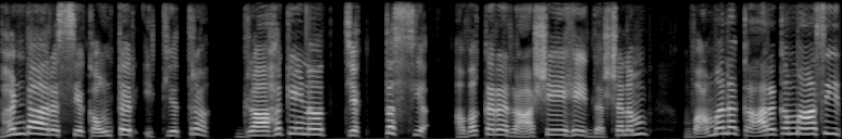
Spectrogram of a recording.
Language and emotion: Sanskrit, disgusted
